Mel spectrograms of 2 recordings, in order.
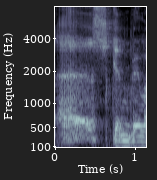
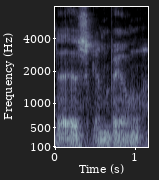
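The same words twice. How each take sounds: First: Sniffy "Erskineville" with the pitch lifting upward; voice goes up, nasal. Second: Said in the usual way. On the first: Retold or imitated. Snobbish new girl sniffing at her suburb, "Erskineville" rising nasally. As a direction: lift "Erskineville" up through the nose in disdain. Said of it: "her voice went up with a nose". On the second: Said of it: "I said".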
